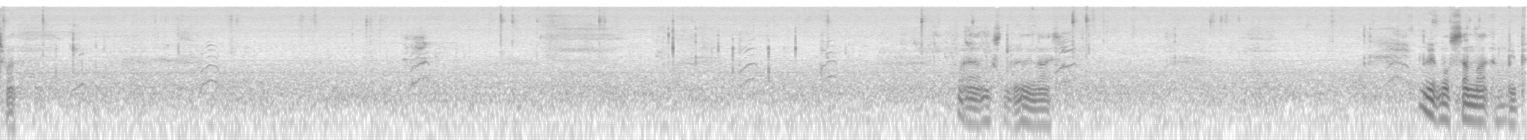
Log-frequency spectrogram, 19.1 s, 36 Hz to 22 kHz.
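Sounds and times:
outdoor background hiss: 0.0 - 19.0
light clicks: 3.8 - 4.9, 6.2 - 6.8.

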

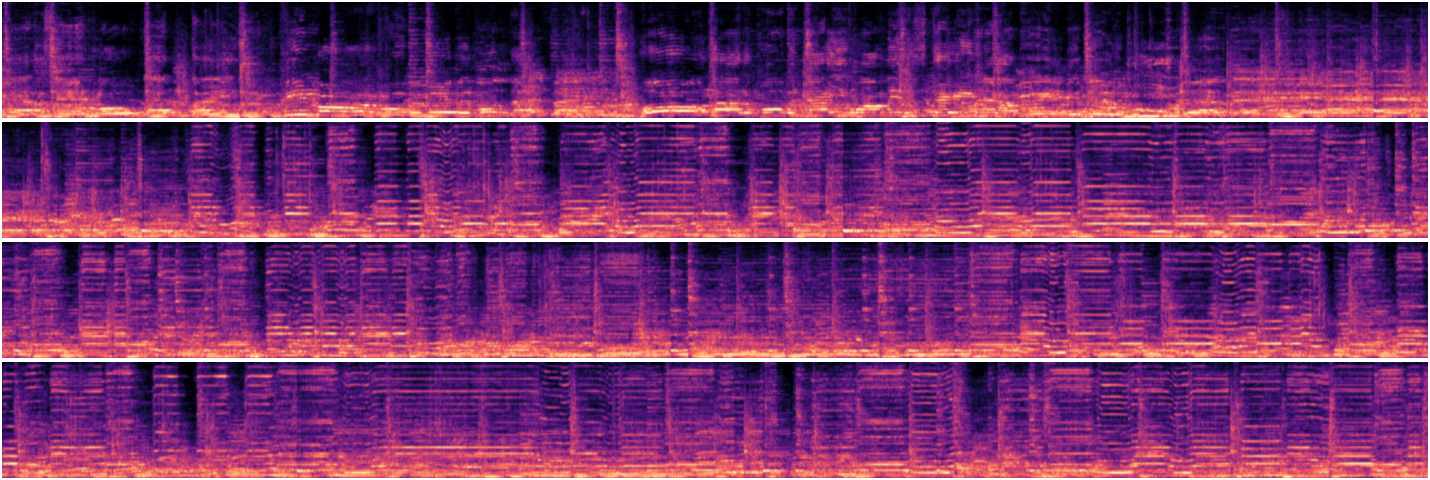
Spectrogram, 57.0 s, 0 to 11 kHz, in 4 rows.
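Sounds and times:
accordion: 0.0 - 57.0
harmonica lead: 0.0 - 57.0
strummed acoustic guitar: 0.0 - 57.0
percussion struck with sticks: 25.8 - 40.3.

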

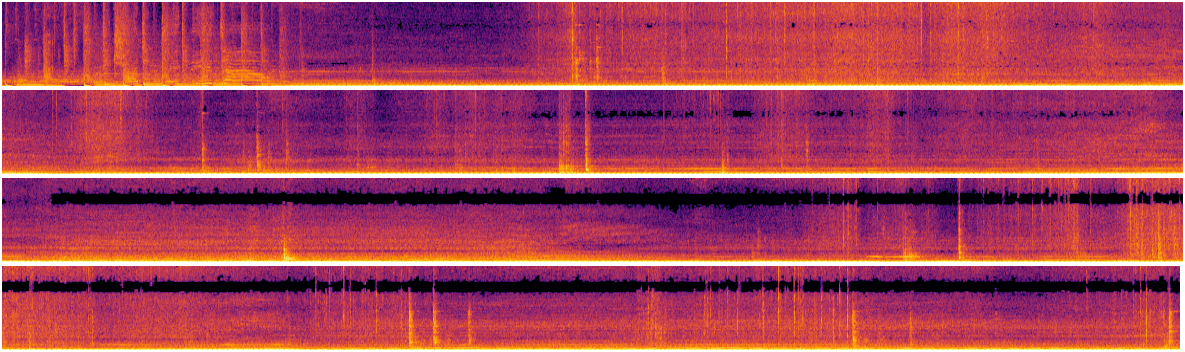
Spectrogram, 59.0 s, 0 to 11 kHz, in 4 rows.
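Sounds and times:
excavator diesel engine running: 0.0 - 59.0
branches snapping: 6.6 - 29.5, 39.0 - 59.0.

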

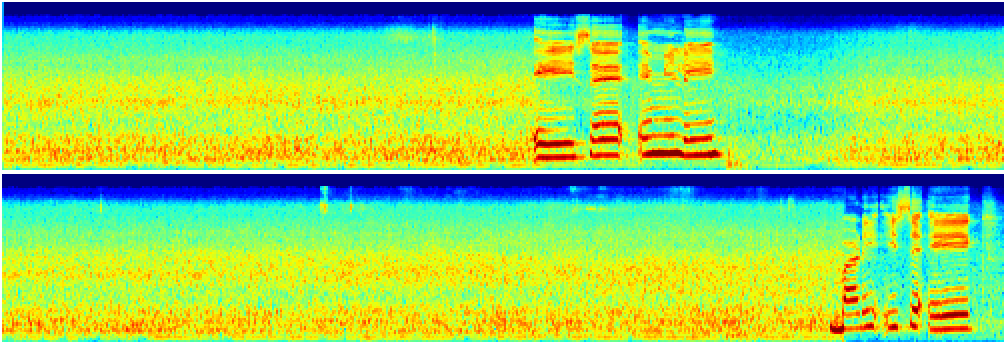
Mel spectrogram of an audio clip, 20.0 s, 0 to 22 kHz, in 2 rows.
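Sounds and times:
steady rushing noise: 7.2 - 18.4.

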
